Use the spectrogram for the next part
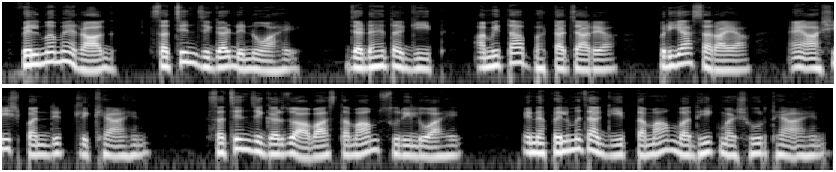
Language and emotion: Sindhi, neutral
